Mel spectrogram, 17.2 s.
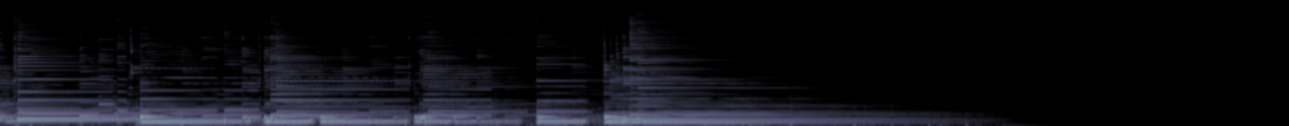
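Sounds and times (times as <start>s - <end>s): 
guitar ode: 0.0s - 13.4s.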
